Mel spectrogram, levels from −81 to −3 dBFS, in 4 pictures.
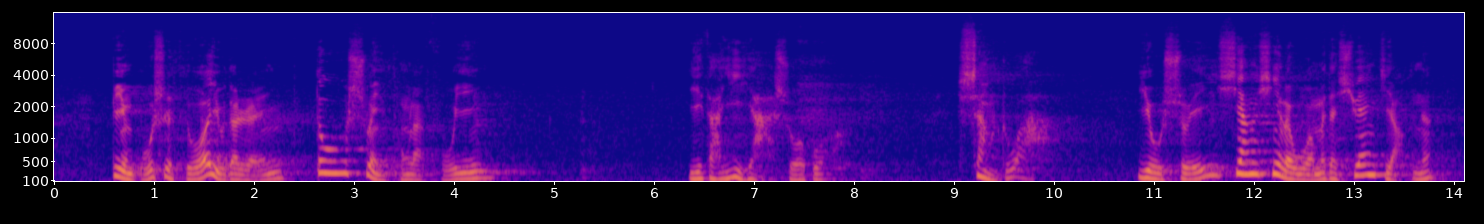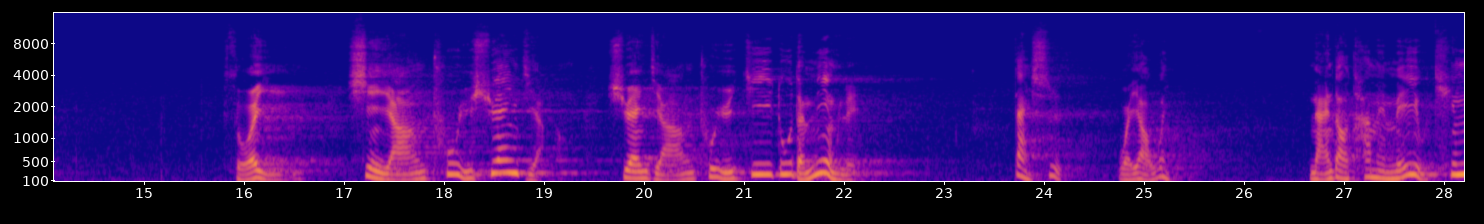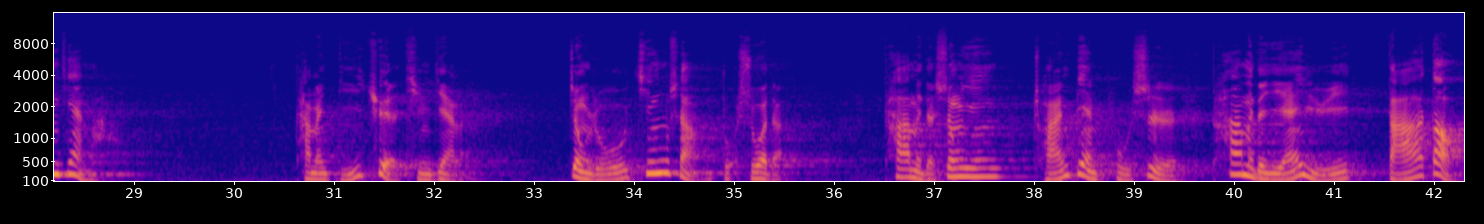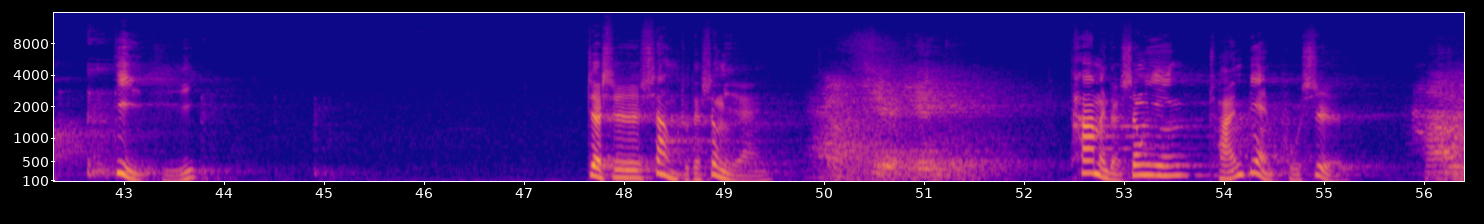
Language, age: English, 50-69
